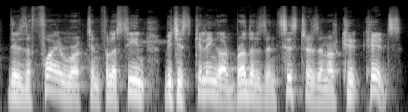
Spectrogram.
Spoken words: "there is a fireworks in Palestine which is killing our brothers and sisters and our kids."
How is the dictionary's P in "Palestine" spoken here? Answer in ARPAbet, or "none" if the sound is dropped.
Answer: F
